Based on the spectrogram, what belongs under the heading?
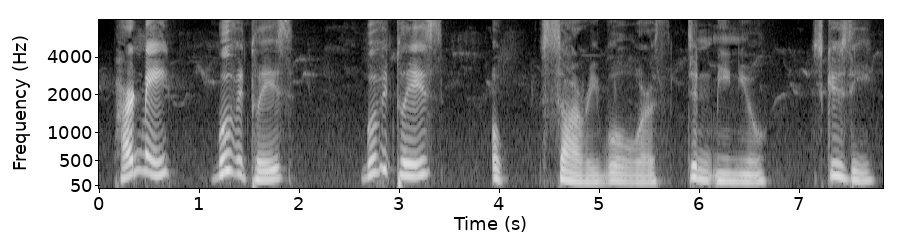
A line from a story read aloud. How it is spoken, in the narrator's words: Gruntly exclaimed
